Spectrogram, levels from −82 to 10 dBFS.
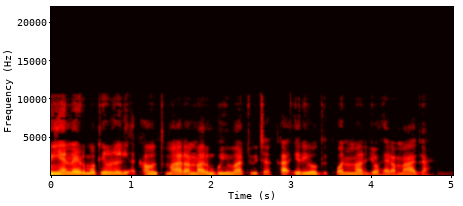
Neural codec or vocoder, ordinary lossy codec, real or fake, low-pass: codec, 32 kHz, 1.9 kbps, SNAC; MP3, 48 kbps; fake; 10.8 kHz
